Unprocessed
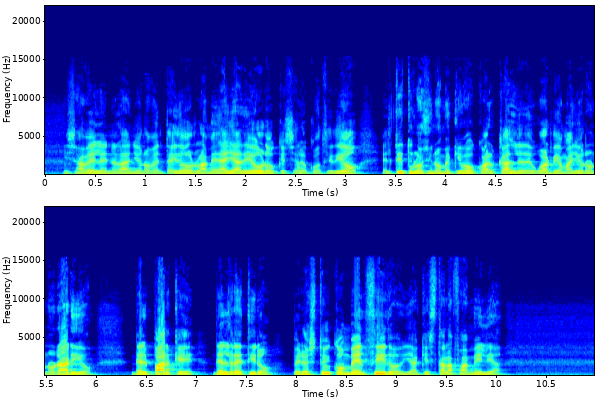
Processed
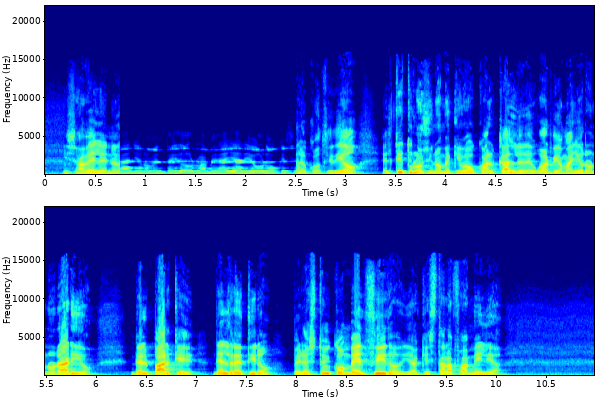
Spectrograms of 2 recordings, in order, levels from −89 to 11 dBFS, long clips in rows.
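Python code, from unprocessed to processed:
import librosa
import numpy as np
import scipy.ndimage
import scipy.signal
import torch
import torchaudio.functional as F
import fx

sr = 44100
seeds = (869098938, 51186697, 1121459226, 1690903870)

y = fx.octave_resonator(x, sr, note='G#', decay_s=0.13, at=(0.74, 2.52))
y = fx.wow_flutter(y, sr, seeds[0], rate_hz=2.1, depth_cents=59.0)
y = F.gain(torch.from_numpy(y), 5.0).numpy()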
